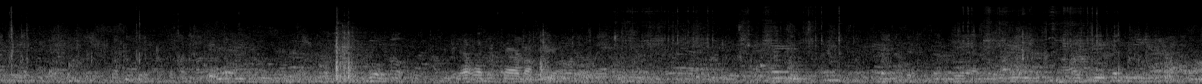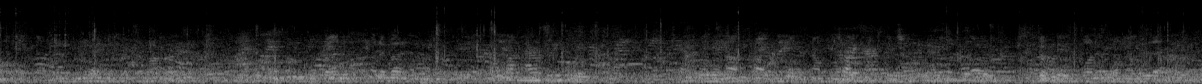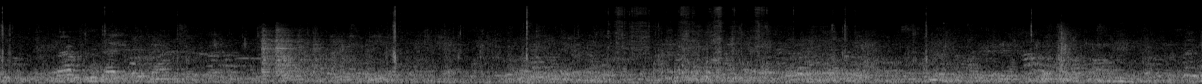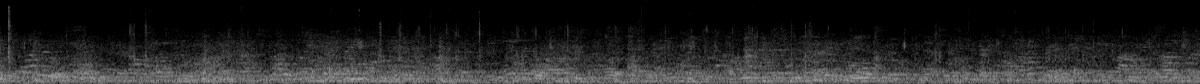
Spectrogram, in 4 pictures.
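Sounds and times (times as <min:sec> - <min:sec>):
people chattering in a hall: 0:00.0 - 0:48.0.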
